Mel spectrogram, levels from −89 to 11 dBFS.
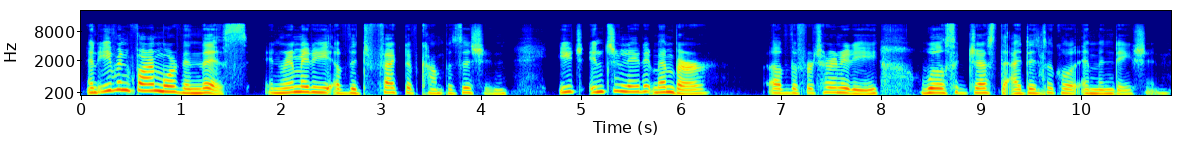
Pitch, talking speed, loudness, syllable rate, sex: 210 Hz, 125 wpm, -17 LUFS, 5.0 syllables/s, female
